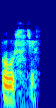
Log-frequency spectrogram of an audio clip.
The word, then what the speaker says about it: Устрис: Мисс Устрис, делайте ударение на последнем слоге, пожалуйста.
